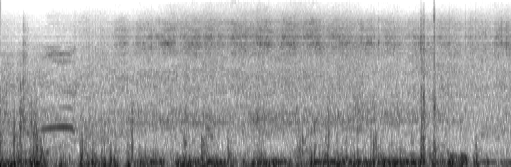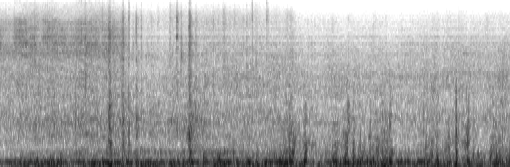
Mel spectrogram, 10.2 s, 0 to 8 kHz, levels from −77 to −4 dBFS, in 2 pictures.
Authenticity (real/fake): fake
